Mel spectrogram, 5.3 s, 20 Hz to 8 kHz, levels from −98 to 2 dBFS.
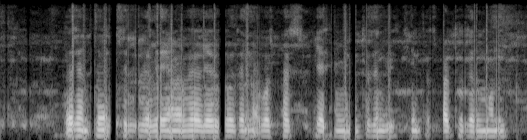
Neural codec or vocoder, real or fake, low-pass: vocoder, 22.05 kHz, 80 mel bands, WaveNeXt; fake; 7.2 kHz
